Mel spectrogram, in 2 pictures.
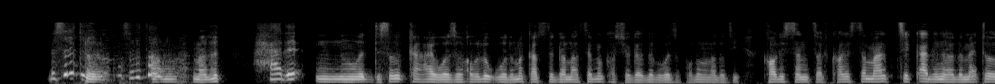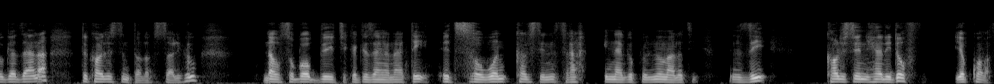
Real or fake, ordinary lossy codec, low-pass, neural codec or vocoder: fake; MP3, 48 kbps; 7.2 kHz; codec, 16 kHz in and 24 kHz out, 0.4 kbps, LongCat-Audio-Codec, two codebook decoder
